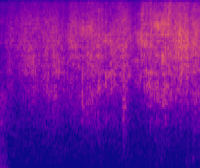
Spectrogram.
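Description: A broom brushes over concrete.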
